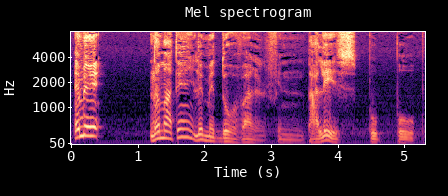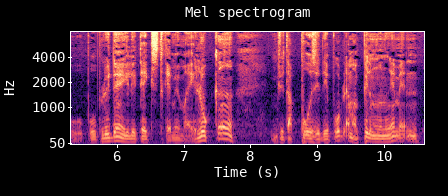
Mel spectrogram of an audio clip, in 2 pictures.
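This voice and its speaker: A Haitian-accented man delivering news commentary on air. His husky, lowish voice swings widely in pitch, and he leans on drawn-out repetitions and rhetorical questions. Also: sing-song, a little mellow.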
